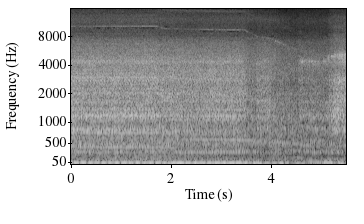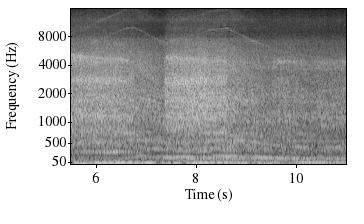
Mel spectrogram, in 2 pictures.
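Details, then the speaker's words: John Deere 7830 tractor diesel after replacing a seized VGT turbo actuator that caused derating: deep steady drone with even unbroken beat, no misses or knocks; judged fixed. "so all right i think we can safely probably say we got that fixed"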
